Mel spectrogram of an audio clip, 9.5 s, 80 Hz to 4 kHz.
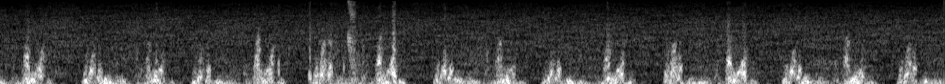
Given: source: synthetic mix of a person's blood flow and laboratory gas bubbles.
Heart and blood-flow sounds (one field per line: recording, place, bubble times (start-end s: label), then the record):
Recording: Doppler ultrasound of blood flow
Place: precordium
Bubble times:
2.77-2.83 s: bubbles
3.06-3.17 s: bubbles
3.22-3.69 s: bubbles
From the record:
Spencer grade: 1 (occasional bubble signal discernible with the cardiac motion signal, with majority of cardiac periods free of bubbles)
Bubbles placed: only in the low amplitude regions of the cardiac cycle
